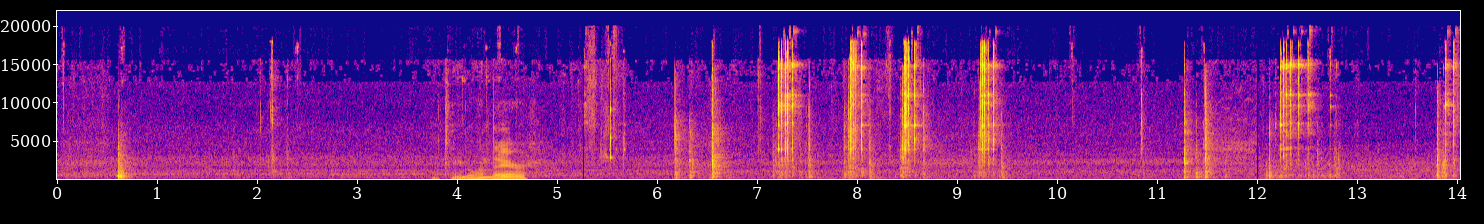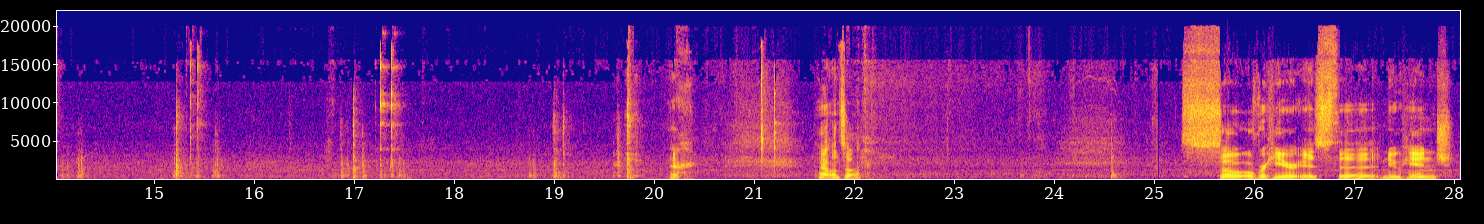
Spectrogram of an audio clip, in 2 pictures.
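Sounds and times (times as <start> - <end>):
low steady hum: 0.0 - 28.0
hand tools clicking on metal: 7.0 - 9.6, 12.1 - 12.8, 16.8 - 17.6.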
